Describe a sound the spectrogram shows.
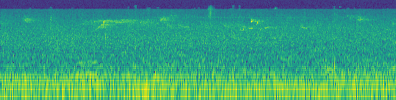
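Monkeys squeak and chatter softly nearby.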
